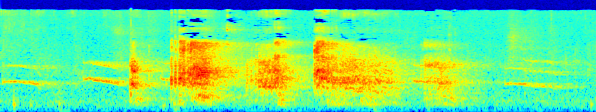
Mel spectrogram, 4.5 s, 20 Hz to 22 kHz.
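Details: Chihuahua puppies on 9 April 2016: a falling whine opens, then loud rough yelps and yips crowd together in the middle before another thin descending whimper trails off.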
